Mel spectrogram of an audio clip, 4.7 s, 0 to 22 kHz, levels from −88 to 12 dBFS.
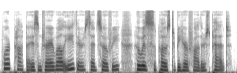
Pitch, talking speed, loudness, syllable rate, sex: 195 Hz, 200 wpm, -19 LUFS, 5.4 syllables/s, female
